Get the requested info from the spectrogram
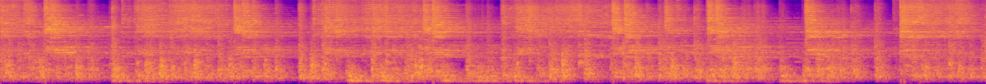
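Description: Newar dhime (dhimay) drums, large double-headed barrel drums, beaten continuously together with large hand cymbals (bhusya). The cymbals clash every second or two over the drumming.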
